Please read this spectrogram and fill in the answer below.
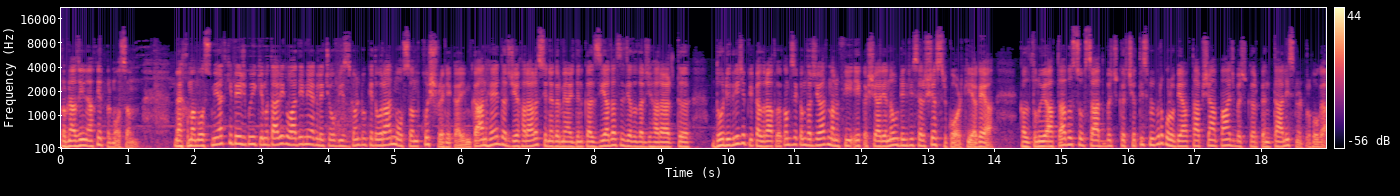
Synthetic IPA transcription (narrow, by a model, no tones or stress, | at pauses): ɾɐbnaːzɾiːnaːxɪɾət̪pɐɾmɔ̰ːsə̰mː | ɛɦxmamɔːsmijət̪kipeːʃ̬ɡoikemʊt̪aːbɪkʋaːd̪emẽɐɡlet͡ʃɔːbiːs̬ɡʱɐ̃ɳʈõked̪ɔːɾaːnmɔːsəmxʊʃɾɛ̰ɦneka̰ɪ̰̃mkaːnɦɛd̪ɐɾd͡ʒexɐɾaːɾət̪senɐɡəɾmẽaːd͡ʒd̪ɪnkazɪjaːd̪asezjaːd̪ad̪ɐɾd͡ʒeɦɐɾaːɾət̪ | d̪oːɖɪɡɾid͡ʒɐb̚kekɐlɾaːt̪̚kakɐms̬ekɐmd̪ɐɾd͡ʒɦat̪mɐnfiʔeːkɐʃaːɾijanɐːɖɪɡɾiseɐɾʃɐsɾɪkɔ̰ːɾɖkḭja̰ɡɐja̰ː | kɐlt̪ɐluiaːft̪aːbsʊbsaːt̪̚bɐt͡ʃkɐɾt͡ʃʰɐt̪ːiːsmɪnəʈ̚pɐɾkoɾoːbiaːft̪aːbʃãːmpãːt͡ʃbɐt͡ʃkɐɾpɛ̃ːnt̪aːliːsmɪnə̰ʈ̚pɐɾɦo̰ːɡa̰ː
